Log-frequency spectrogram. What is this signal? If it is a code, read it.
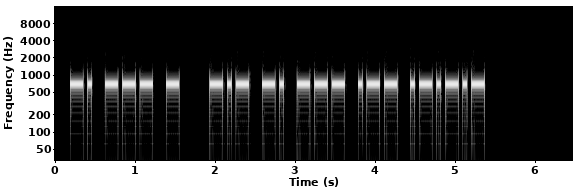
Morse code, heard as a keyed tone, about 22 wpm, 700 Hz. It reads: NOT KNOW.
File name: practice / 22wpm / Sentences with 4-Word Phrases - 22wpm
